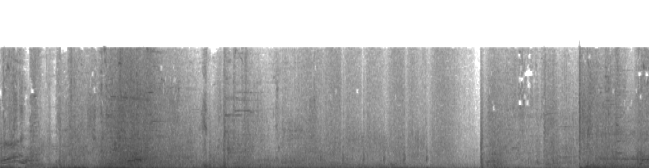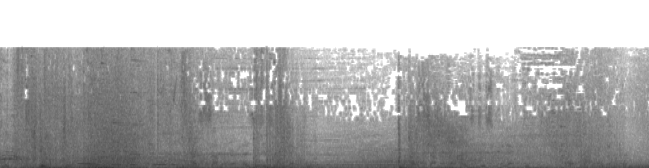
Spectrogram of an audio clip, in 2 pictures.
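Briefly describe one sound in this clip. Magic spells whoosh, crackle and boom in a busy video game battle.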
